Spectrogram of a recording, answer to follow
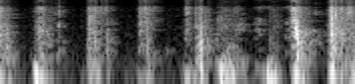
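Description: Tarot cards being handled and drawn from a deck: a string of faint, light clicks and rustles of card stock, about ten in two seconds.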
